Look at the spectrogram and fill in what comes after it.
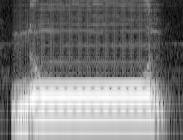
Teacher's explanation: मखर नंबर 10 लाम की जगह से लेकिन एक दाढ कम होकर जब ऊपर वाले तीन दांतों के मसूड़ों से लगे तो इससे नून अदा होता है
